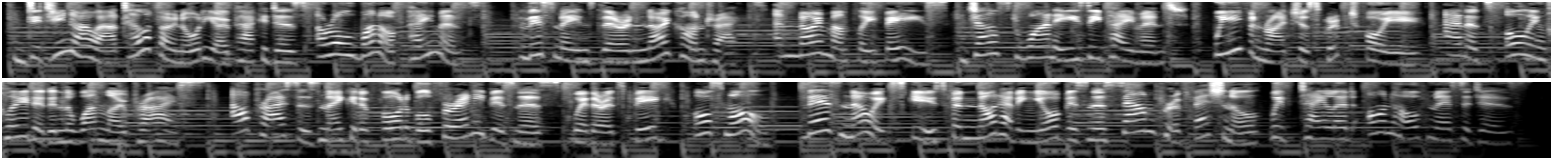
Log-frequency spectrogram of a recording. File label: on hold messages female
